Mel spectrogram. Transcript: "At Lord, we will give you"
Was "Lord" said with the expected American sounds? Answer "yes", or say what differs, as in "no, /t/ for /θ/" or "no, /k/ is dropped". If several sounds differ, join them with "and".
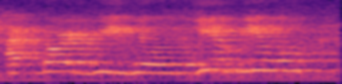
no, /w/ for /l/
